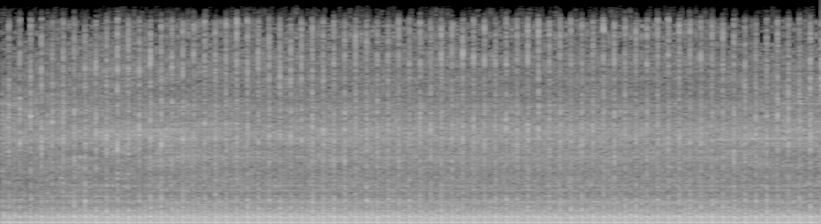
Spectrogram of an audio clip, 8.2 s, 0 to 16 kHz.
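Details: 1999 BMW K1200RS idling with harsh rapid chuffing and rattling, plus backfiring on a ride: exhaust leak as the #4 exhaust tube moves and hits the manifold port.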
